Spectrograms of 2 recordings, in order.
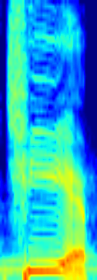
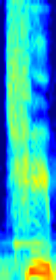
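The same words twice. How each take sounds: First: The word is split into two syllables. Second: The word is said as one syllable. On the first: The speaker calls it wrong. "bukan cheap" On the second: The speaker calls it right. "dilafalkan sebagai cheap"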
